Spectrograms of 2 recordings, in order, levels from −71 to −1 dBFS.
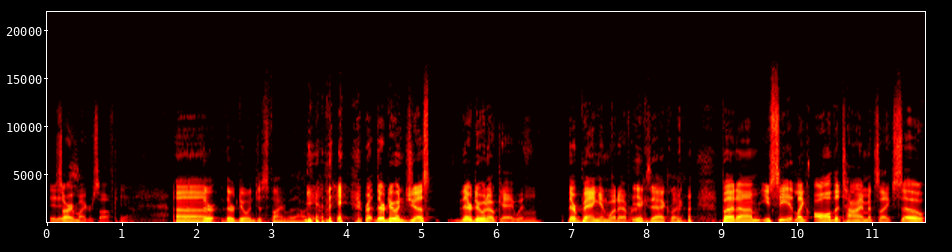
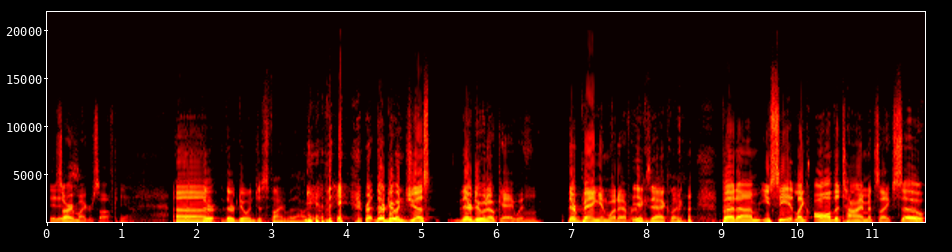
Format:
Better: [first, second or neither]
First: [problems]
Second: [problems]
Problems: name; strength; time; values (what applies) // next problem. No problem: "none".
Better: first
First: none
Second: distortion; slight; 10 dB below the speech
